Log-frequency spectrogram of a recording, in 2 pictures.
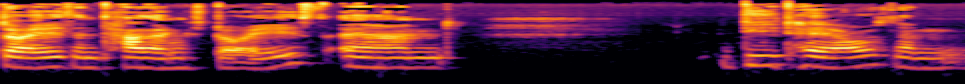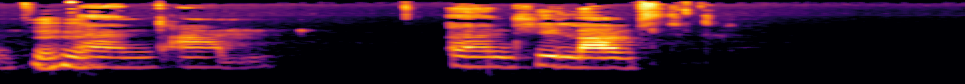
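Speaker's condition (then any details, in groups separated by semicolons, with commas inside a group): Deafness; hearing aids that help, lip reads, sign language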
